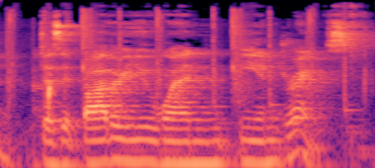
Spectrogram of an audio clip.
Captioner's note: pop noise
